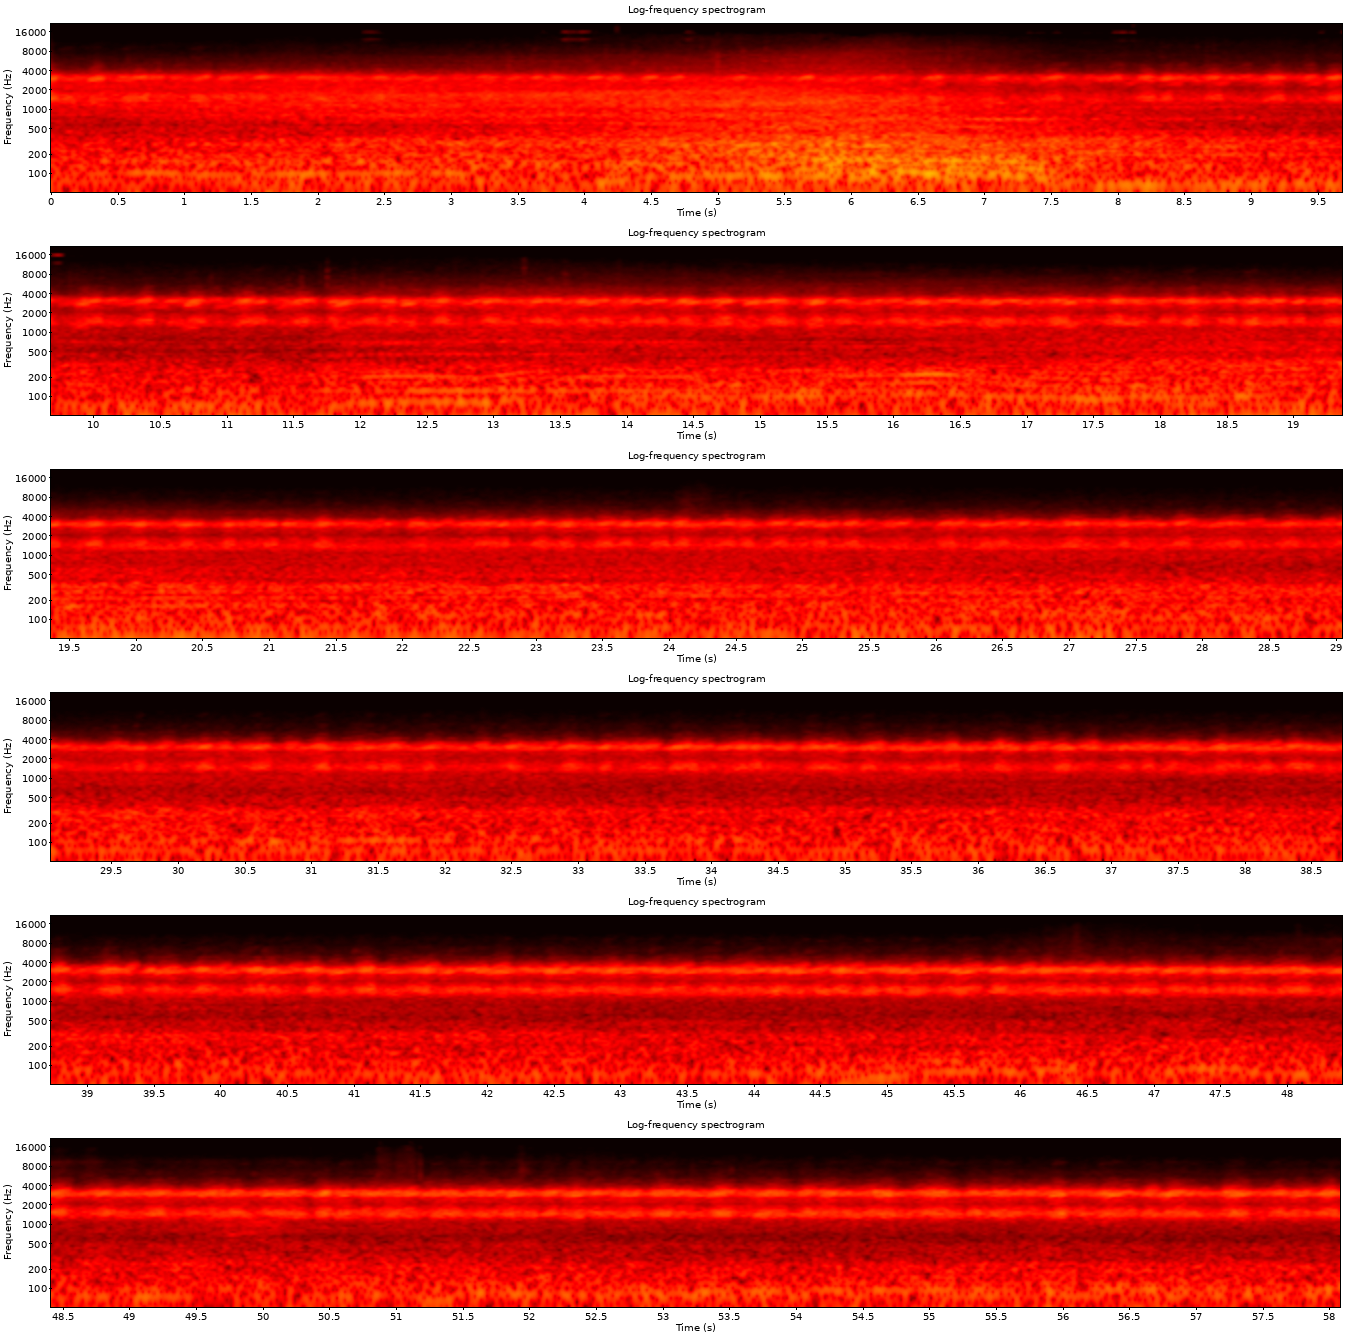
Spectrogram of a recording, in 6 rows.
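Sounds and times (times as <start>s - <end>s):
frogs croaking chorus: 0.0s - 58.0s.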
